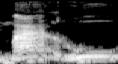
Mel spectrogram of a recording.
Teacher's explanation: রাটাকে deep করে এক আলিফ টানবেন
